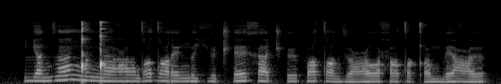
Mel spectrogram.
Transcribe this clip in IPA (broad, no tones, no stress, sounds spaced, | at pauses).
ʎ a n z ã ŋ͡ǃ ʊ ŋ͡ǃ ã ʕ ɔ̃ dˤ ə dˤ a ɾ ɛ ŋ ə ç ø t͡ʃʼ ɛ x a t͡ʃʼ ø f ə tˤ a n z ʊ ʕ ɔ ħ ɛ tˤ ʊ qʼ u m b ɛ ʕ ə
